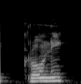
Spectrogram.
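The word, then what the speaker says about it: chronic: जब किसी वर्ड के शुरू में सी एच के बाद आर आए तो सी एच को का से पढ़ते हैं। ऐसे क्रोनिक क्रोम क्रिश्चियन क्रिसमस क्रिस्टुलाइट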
